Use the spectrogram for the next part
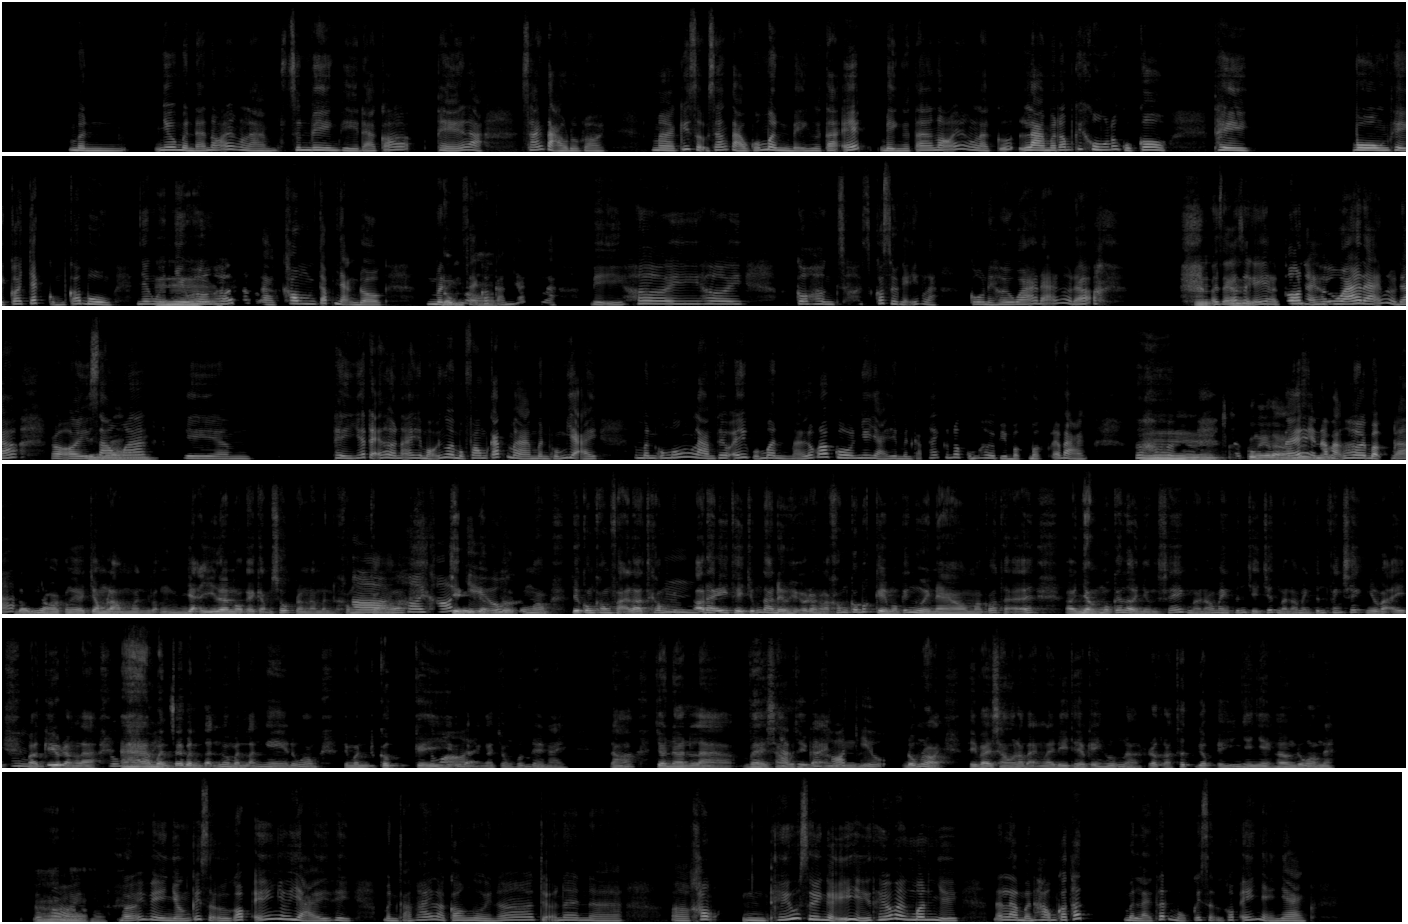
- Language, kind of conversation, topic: Vietnamese, podcast, Bạn thích được góp ý nhẹ nhàng hay thẳng thắn hơn?
- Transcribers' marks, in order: other background noise; laugh; tapping; laugh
